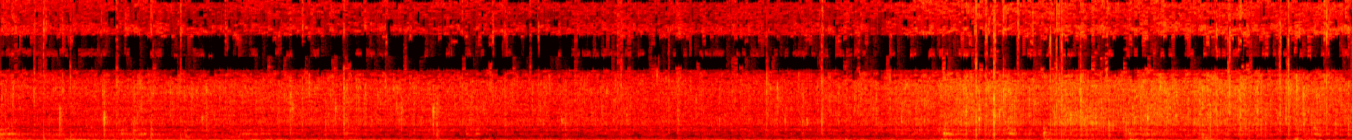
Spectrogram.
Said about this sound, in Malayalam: ഇനി ആവശ്യത്തിന് വേണ്ട സവോളയും ക്യാരറ്റും ആഡ് ചെയ്തതിന് ശേഷം നന്നായിട്ട് ഇളക്കി കൊടുക്കാം.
